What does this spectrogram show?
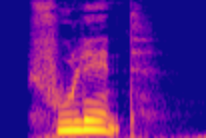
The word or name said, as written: fuldendt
